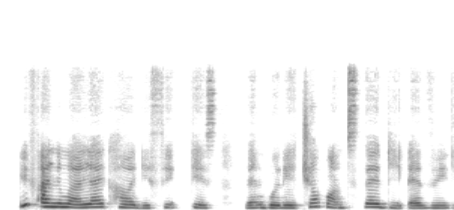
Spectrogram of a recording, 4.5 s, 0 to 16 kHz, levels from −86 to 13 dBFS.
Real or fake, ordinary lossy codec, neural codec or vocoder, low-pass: fake; none; codec, 24 kHz, 0.9 kbps, WavTokenizer, medium music audio release; 10.8 kHz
